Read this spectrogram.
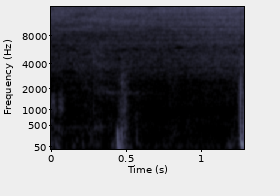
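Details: DIY vapor blaster cabinet with a refurbished solenoid, foot-pedal triggered: a steady high hiss of escaping air under two short air dumps as the cylinders refill; the leak is from another cabinet, the solenoid itself not leaking.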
